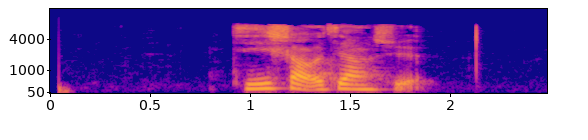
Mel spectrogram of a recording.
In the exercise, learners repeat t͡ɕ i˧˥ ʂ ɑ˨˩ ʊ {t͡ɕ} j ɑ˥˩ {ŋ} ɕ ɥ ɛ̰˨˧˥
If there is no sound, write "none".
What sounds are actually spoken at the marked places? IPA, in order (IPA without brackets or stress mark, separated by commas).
t͡ɕ, ŋ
